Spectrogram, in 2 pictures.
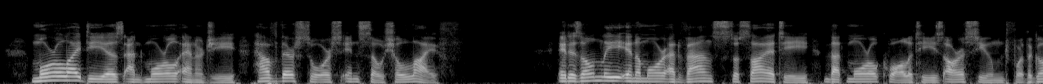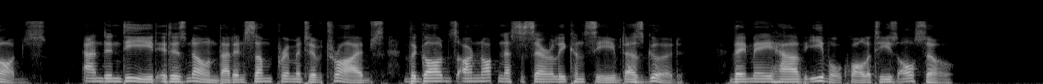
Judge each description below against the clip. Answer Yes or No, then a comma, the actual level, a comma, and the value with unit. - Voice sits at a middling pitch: No, low, 125 Hz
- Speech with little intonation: No, average, 4.7 semitones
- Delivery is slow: No, average, 150 wpm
